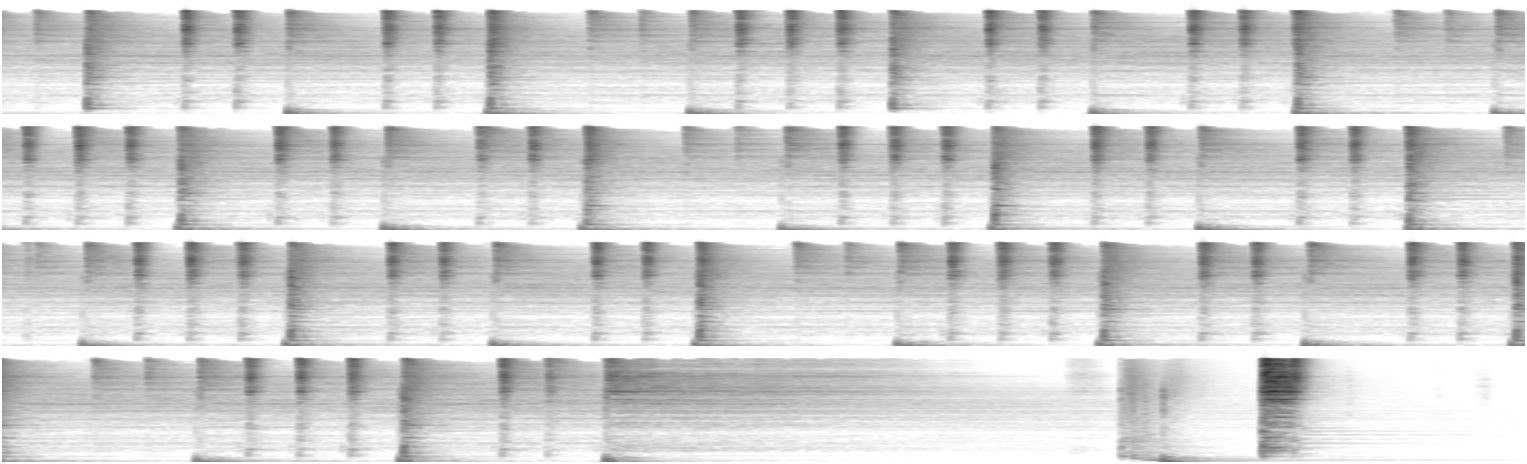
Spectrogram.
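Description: A Gretsch drum kit with Zildjian cymbals is played in a steady groove, with the hi-hat worked by the left foot in an independence exercise. The playing is uneven in places; the drummer admits to a lot of mistakes. It stops a few seconds before the end, and the kit rings out.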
